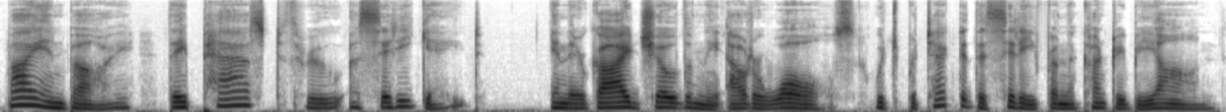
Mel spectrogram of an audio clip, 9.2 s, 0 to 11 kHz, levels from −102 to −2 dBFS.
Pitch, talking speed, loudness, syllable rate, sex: 140 Hz, 165 wpm, -19 LUFS, 4.2 syllables/s, female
